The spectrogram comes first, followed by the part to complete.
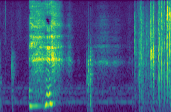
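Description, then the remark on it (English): Tarot cards being shuffled: a riffling burst early, then scattered soft slaps and rapid flutters of card edges, moderately loud with no talking. “I am going to be shuffling my tried and true tarot mudra.”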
